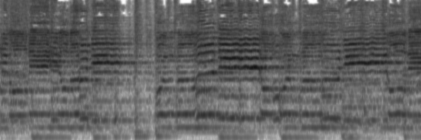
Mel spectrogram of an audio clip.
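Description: A yodel song: a yodeling voice leaps between chest and head notes over a band accompaniment, with a bass note about once a second.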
